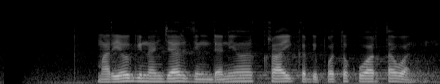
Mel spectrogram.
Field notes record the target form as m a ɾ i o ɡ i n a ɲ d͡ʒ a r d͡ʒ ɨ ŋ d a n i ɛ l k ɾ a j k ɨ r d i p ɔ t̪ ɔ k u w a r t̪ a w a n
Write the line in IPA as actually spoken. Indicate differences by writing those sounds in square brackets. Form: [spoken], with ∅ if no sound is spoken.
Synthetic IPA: m a ɾ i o ɡ i n a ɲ d͡ʒ a r d͡ʒ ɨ ŋ d a n i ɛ l k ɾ a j k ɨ r d i p ɔ t̪ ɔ k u w a r t̪ a w a n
